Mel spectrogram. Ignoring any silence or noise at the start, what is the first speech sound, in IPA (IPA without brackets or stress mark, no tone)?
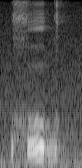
x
